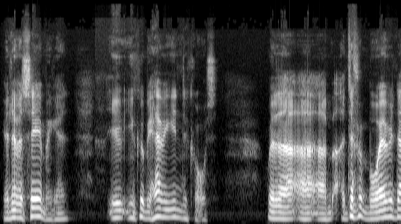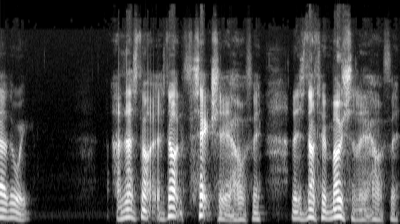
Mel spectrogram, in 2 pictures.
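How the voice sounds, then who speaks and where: A man's voice: fairly low pitch, moderate pace, a little mellow. A British man in his nineties with a very old man's voice, reminiscing conversationally and often repeating words as he searches for the next phrase. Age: 90s. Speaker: elderly interviewee reminiscing.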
